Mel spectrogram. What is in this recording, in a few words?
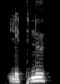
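"les pneus", French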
